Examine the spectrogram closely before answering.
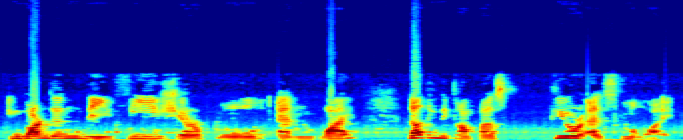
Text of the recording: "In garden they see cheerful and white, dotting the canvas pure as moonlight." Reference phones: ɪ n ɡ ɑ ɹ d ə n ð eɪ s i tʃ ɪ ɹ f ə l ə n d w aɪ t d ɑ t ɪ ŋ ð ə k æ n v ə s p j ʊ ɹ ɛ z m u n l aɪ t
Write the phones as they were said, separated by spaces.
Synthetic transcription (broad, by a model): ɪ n ɡ ɑ ɹ d ə n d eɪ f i ʃ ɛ ɹ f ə l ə n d w aɪ t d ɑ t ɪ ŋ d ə k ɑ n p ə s p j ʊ ɹ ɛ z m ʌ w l aɪ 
